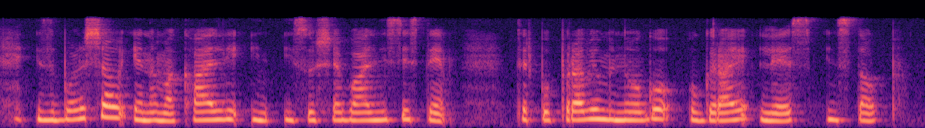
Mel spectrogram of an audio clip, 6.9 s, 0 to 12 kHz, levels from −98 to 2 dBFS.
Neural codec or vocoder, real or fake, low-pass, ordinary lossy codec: none; real; 7.2 kHz; none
